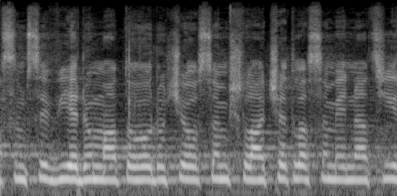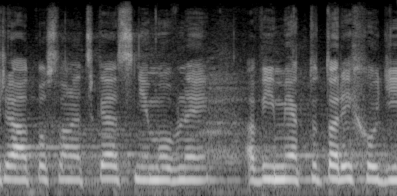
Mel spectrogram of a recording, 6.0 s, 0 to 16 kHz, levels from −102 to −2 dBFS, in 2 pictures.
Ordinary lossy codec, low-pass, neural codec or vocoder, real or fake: Opus, 64 kbps; 14.4 kHz; none; real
